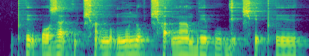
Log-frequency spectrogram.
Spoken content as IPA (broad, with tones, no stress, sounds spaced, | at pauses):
pʰ ḛ˦˨ ɪ̯ p ɔ˨ z a̰˦˨ ɪ̯ k ṵ˦˨ t͡ɕʰ ã˦˨ ŋ o̰˦˨ ʊ̯ ŋ ũ˦ n o̰˦˨ ʊ̯ t͡ɕʰ ä˦ ʔ ŋ ã˦ b e˦ p u˨ ɡ ḛ˦˨ ɪ̯ t͡ɕʰ ḛ˦˨ pʰ e˨ ɪ̯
